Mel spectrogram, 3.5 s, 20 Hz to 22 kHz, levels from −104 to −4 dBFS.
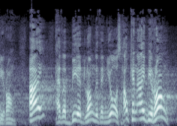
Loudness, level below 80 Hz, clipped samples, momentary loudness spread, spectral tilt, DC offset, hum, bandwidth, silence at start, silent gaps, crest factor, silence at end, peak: -18 LUFS; -62 dBFS; under 0.1%; 12 LU; -4 dB/octave; under 0.1%; none; 16.5 kHz; 0 s; none; 18 dB; 0 s; 0 dBFS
